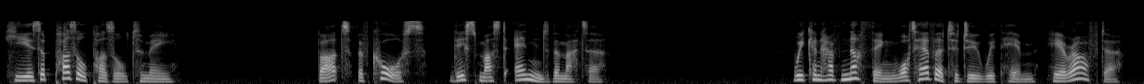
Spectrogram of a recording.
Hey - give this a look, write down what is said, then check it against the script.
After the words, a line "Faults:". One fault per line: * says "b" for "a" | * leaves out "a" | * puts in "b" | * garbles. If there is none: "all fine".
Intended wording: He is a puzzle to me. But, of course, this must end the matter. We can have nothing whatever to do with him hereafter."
He is a puzzle puzzle to me. But, of course, this must end the matter. We can have nothing whatever to do with him hereafter."
Faults:
* puts in "puzzle"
